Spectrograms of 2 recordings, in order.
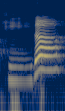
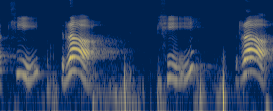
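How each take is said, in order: First: Said in the usual way. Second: खीरा drawn out long on the ई; slow teacher model word; very slow syllable stretch. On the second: Shown as a demonstration. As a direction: stretch it slowly for children. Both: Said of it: "ख में बड़ी की मात्रा".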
